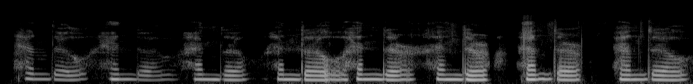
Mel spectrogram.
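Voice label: "handle", spoken word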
